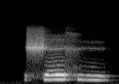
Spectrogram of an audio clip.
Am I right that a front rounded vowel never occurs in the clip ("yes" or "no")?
no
